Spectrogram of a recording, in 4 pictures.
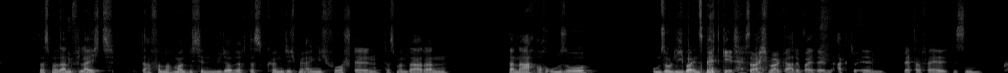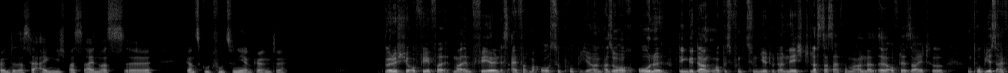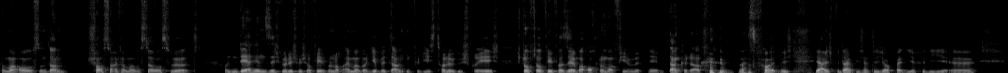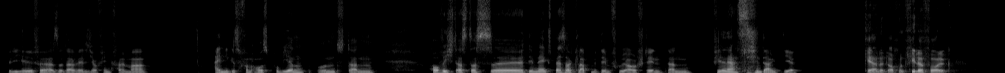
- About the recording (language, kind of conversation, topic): German, advice, Warum fällt es dir schwer, einen regelmäßigen Schlafrhythmus einzuhalten?
- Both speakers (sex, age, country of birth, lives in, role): male, 25-29, Germany, Germany, advisor; male, 25-29, Germany, Germany, user
- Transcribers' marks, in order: laughing while speaking: "Bett geht"; chuckle; chuckle; laughing while speaking: "Das freut mich"; laughing while speaking: "herzlichen"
